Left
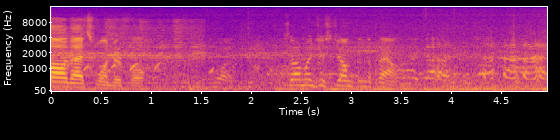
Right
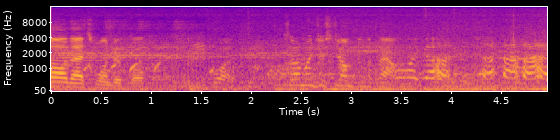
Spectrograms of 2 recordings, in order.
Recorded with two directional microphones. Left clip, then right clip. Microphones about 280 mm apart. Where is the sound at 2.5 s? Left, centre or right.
Centre.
